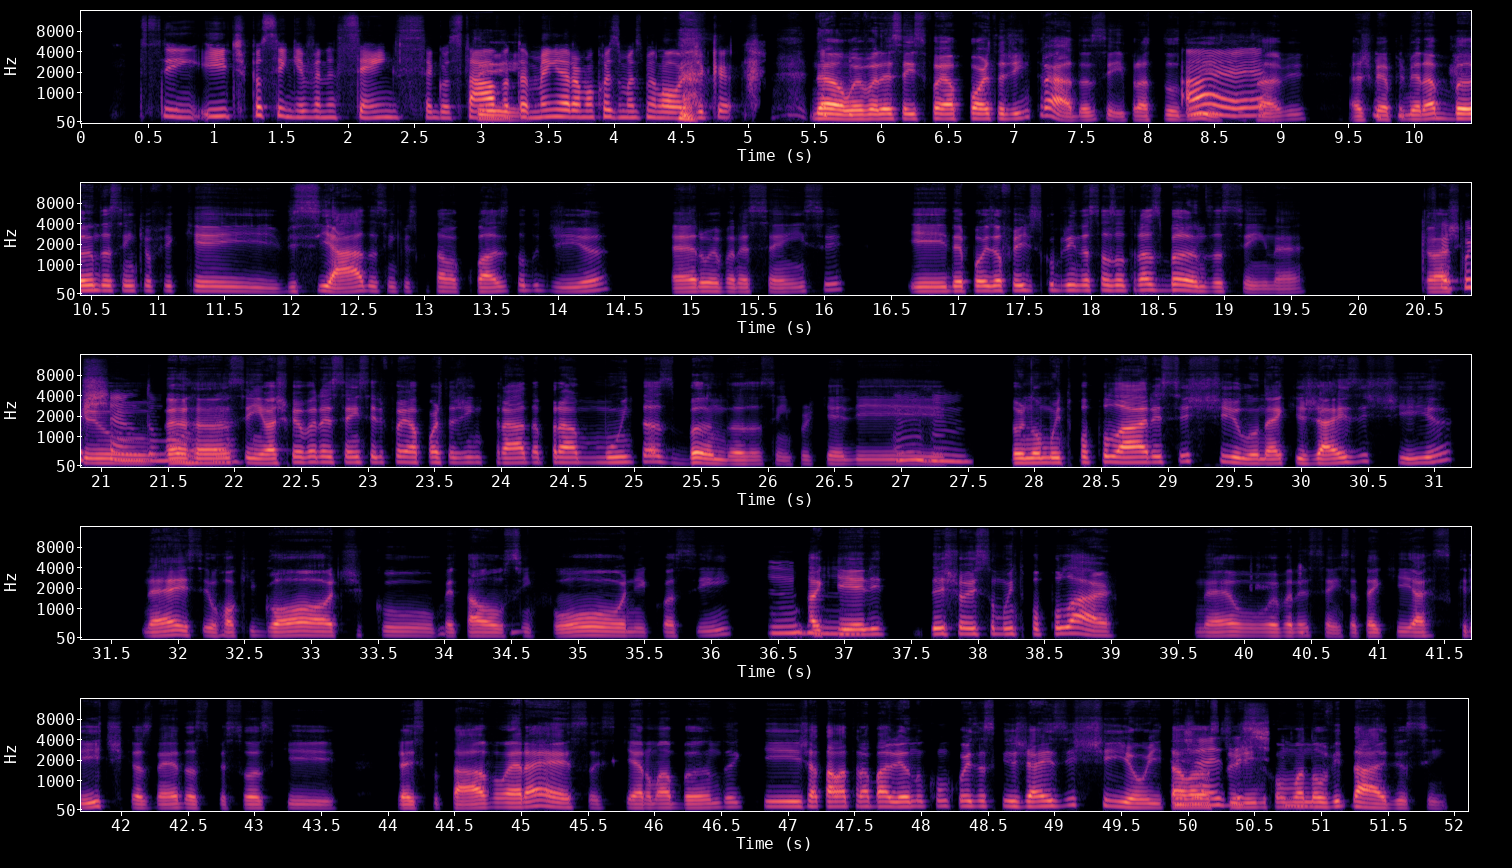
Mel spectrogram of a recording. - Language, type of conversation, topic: Portuguese, podcast, Qual música melhor descreve a sua adolescência?
- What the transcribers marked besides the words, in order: laugh; laugh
